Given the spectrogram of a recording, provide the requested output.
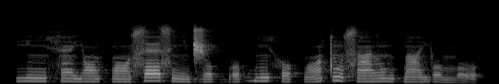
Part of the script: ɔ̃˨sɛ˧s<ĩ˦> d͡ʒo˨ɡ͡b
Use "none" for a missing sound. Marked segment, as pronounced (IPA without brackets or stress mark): ĩ˨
